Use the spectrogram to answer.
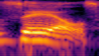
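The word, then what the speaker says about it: Ilz: And it's called Zales. And I'll spell that for you.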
